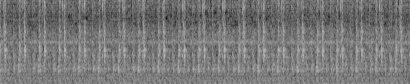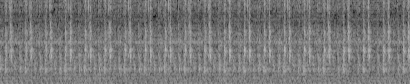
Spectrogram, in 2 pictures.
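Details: Steady light ticking, about three per second, over smooth idle: hydraulic lifters tapping after water got into the oil; fully cured by an oil change.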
